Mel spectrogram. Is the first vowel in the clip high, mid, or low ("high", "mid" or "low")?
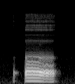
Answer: mid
